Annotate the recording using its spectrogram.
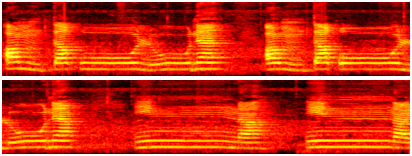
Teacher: أَمْ تَقُولُونَ إِنَّ یہاں پہ گنہ ہو رہا ہے، نون کے اوپر تشدید ہے، اس لیے ہم ادھر ناک میں سے آواز کو ادا کریں گے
